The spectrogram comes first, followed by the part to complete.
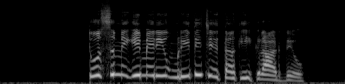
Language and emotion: Dogri, angry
